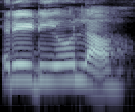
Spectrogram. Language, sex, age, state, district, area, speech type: Marathi, female, 30-45, Maharashtra, Osmanabad, rural, read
